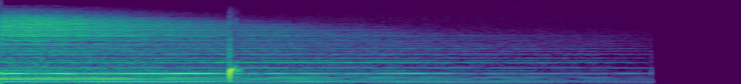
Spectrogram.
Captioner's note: logo pops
